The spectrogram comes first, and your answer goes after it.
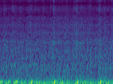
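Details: Brute Force V-twin idling with a lumpy but steady beat, about three thumps a second and no ticking; runs healthy after a jet kit, valve adjustment, new carb boots and Dynatek CDI aimed at lean backfiring and stalling.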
